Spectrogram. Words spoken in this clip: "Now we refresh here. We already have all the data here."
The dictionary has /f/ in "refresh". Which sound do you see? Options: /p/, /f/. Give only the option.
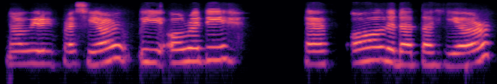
/p/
